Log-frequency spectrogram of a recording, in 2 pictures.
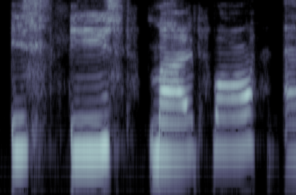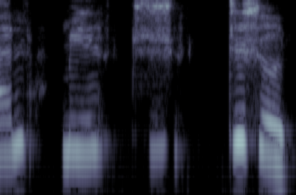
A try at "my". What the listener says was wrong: Từ này đọc là my, không có đọc là me nha.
